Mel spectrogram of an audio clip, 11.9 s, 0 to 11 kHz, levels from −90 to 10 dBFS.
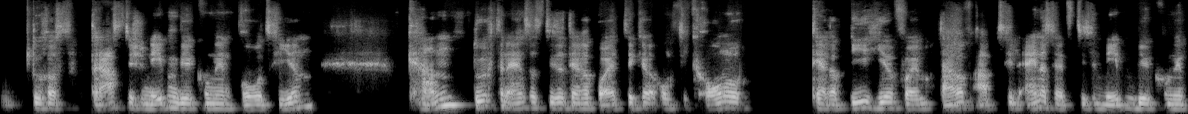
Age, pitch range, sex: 30-49, 105-155 Hz, male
